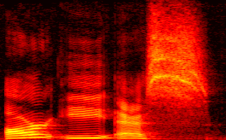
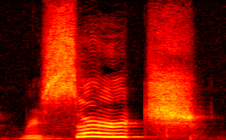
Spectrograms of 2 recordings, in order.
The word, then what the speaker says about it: research: I can do it like this, da-da, or I can do it like this, da-da. In this case, both are correct. It can be research, or it can be research. Both are perfectly fine.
